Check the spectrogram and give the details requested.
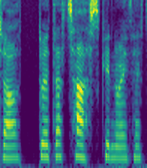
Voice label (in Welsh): "tasg", Welsh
